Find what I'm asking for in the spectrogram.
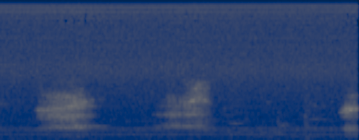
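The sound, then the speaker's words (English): Deep breathing in and out from a person who says their chest had felt heavy before a prayer. A few soft, airy breaths are heard alone, faint and slow, with pauses between them. “Can you breathe deeply? Breathe in, breathe out.”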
